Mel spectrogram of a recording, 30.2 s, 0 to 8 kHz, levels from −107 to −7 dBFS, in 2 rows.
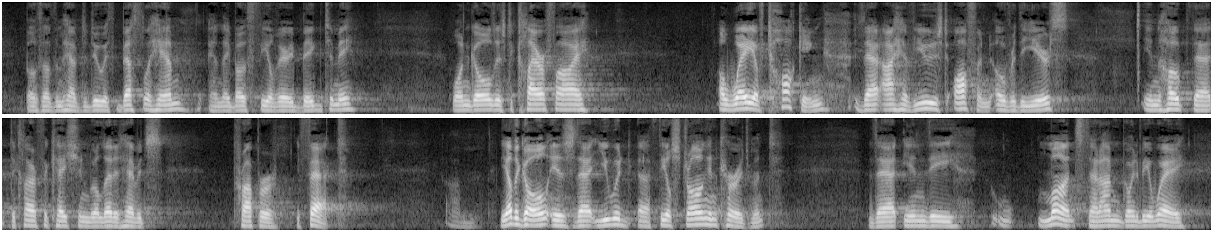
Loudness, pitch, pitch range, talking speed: -26 LUFS, 130 Hz, 120-135 Hz, 130 wpm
